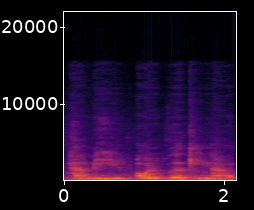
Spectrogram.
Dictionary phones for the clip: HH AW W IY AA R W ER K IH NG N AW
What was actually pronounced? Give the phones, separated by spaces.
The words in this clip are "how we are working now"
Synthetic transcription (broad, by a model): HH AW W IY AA L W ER K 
